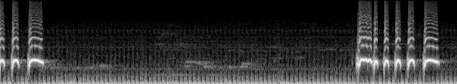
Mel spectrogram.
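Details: Zebra dove of local Indonesian stock, a strong-voiced frequent singer used to lure rivals into song. The tail of one phrase opens the recording, then after a pause comes a full phrase of rapid staccato coos closing on a longer rolled note.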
